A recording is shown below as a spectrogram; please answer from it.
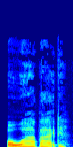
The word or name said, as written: overarbejde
